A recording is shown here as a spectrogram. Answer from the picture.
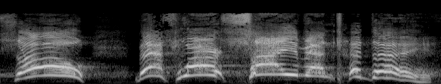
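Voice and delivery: rising sermon call; preaching shout. Real, not acted. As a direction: lean hard into "saving".

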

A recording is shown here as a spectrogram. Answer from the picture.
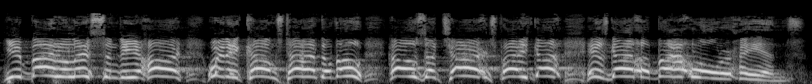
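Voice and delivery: high, slow preacher's cry; high-pitched pulpit exhortation; full-force preaching. Real, not acted.

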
